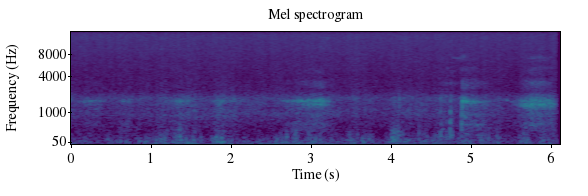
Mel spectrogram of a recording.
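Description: Faint, uneven wind rumble buffeting an outdoor microphone in gusty wind, rising and falling in strength.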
